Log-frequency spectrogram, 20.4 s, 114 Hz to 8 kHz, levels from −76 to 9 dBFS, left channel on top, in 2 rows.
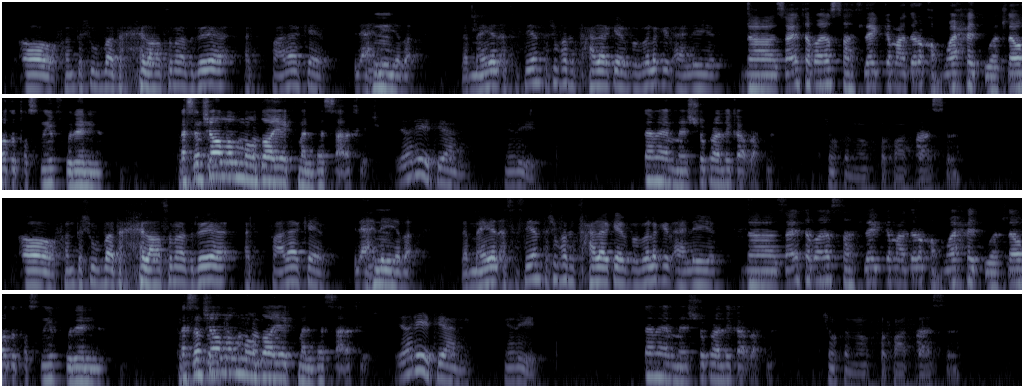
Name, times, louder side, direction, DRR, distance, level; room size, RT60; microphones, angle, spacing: voice 1, 0.2-3.3 3.5-4.1 4.6-7.1 12.0-12.4 12.7-12.8 14.1-14.9 15.2-15.5 18.5-19.5, right 3 dB, 65° right, 1.4 m, -35 dB
voice 2, 7.4-11.2 12.0-13.8 16.6-17.8 19.3-19.8, left 5 dB, 50° left, 0.8 m, -33 dB
18.0 x 9.0 x 2.7 m
head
